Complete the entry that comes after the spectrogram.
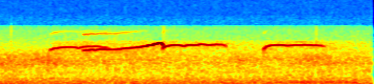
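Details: Curlew near a nest where four chicks are hatching: a long, slightly wavering high whistle, then a shorter level whistle after a pause, over a faint steady background rumble.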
